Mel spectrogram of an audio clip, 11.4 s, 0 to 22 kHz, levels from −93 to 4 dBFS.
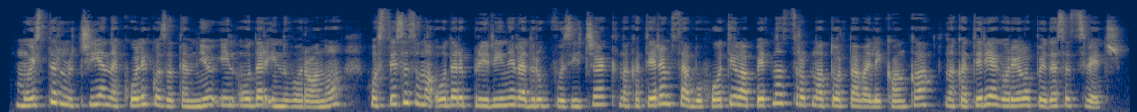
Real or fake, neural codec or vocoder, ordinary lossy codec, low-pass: fake; vocoder, 44.1 kHz, 128 mel bands, Pupu-Vocoder; MP3, 64 kbps; 19.8 kHz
